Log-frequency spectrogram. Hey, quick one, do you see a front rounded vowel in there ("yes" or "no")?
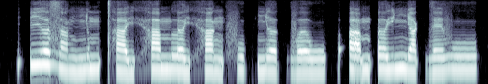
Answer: no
